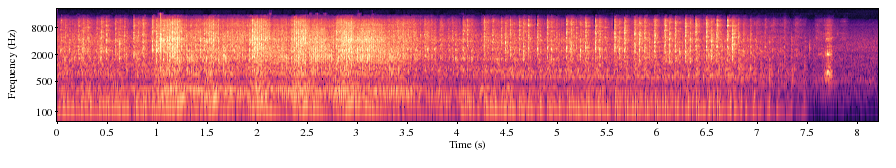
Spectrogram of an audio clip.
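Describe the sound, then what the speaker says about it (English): Harley-Davidson Sportster motorcycle engine idling loud and close with a lumpy, uneven rumble before it shuts off, followed by a brief click in the quiet. "Let y'all hear the Sportster real quick before I shut it off."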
